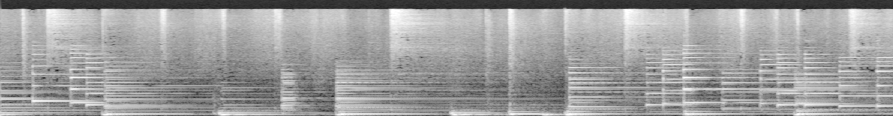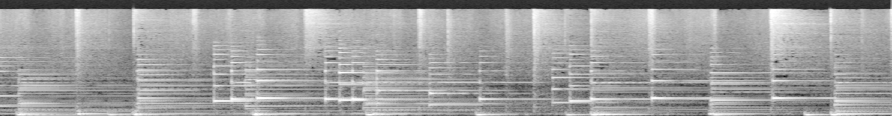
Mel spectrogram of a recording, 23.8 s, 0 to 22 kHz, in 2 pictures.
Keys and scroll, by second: 20.1 2.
